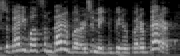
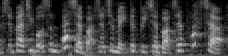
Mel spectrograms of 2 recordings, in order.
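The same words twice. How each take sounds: First: It is said in an American accent. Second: It is said in a British accent.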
